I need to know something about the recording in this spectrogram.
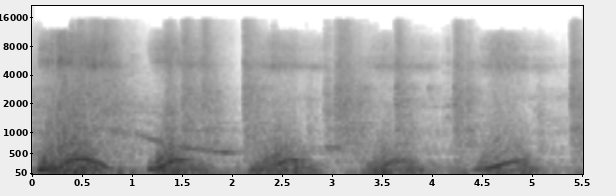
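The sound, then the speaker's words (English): The TARDIS takeoff effect from Doctor Who: a loud, wheezing whoosh that swells and fades in five steady cycles, each with a groaning tone rising then falling in pitch, with no talking. “I didn't watch much of Doctor Who, but at least I know the TARDIS makes a bunch of weird noises when it takes off.”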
